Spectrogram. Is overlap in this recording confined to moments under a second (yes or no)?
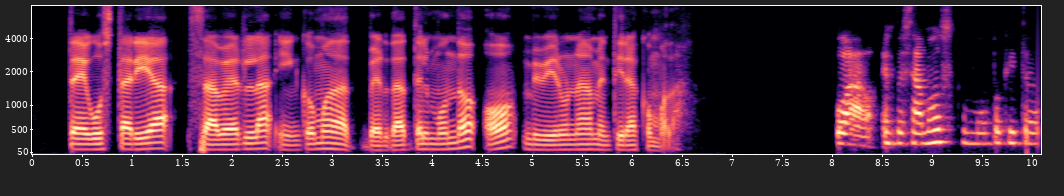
yes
